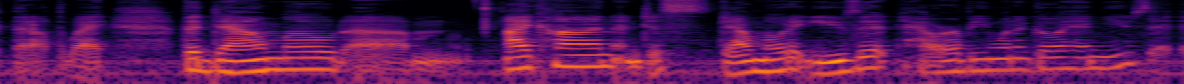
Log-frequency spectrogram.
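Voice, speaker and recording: Over light background noise, a woman with a very deep, low pitch and vocal fry talks at a moderate pace with lively intonation. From Germany. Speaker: digital product creator and tutorial host; teacher making a tutorial. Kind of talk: screen-share tutorial. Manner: casual, chatty with self-corrections.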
